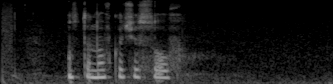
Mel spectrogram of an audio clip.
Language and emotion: Russian, sad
